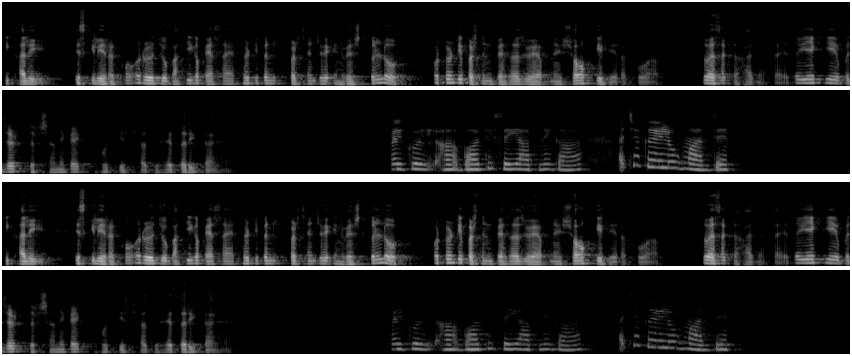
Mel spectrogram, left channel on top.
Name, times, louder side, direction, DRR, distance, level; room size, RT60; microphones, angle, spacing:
voice 1, 0.7-4.0 4.4-6.6 7.0-9.3 10.0-10.6, right 2 dB, 10° right, 0.4 m, -31 dB
voice 2, 12.4-14.3 14.7-15.8, left 4 dB, 85° left, 0.5 m, -39 dB
10.0 x 6.0 x 6.2 m
head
